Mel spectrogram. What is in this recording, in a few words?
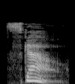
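"scow", British English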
